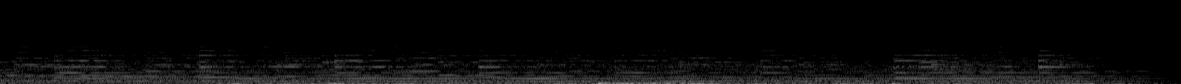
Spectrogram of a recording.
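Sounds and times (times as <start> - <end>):
church bells on Ferdinandstrasse: 0.0 - 11.8.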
